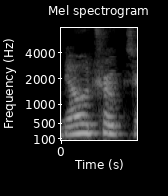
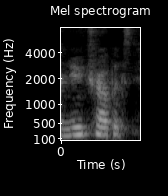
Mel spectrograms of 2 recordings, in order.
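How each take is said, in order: First: "nootropics" said as NO-oh-tropics; pronunciation trial. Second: "nootropics" said as NEW-tropics; alternative pronunciation. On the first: Host unsure of the herb term, trying "nootropics" as no-oh-tropics. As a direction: open "nootropics" with a long O, no-oh-TROH-pics. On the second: Host offering the other way, "nootropics" as new-tropics. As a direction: open "nootropics" with an OO sound, noo-TROH-pics. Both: Shown as a demonstration. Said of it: "I don't know if that's how you say it".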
